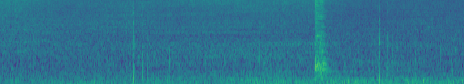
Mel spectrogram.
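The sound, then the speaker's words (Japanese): Mail is dropped into a wet postbox on a rainy day: a brief, soft papery rustle partway through, with a couple of faint clicks around it, all over a steady hiss of rain and no talking. “ちゃんとポストも音もしましたね。”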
